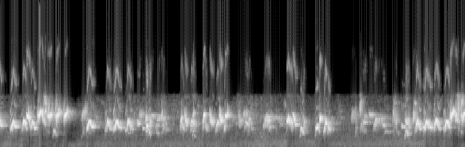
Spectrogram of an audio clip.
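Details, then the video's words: Caged red-whiskered bulbuls during training singing lively, warbling phrases of bubbly whistled notes in bursts of one to two seconds, with short pauses between. "นกหัวจุก Secret Weapon (SOLD) vs Knightrider - Keke Training"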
